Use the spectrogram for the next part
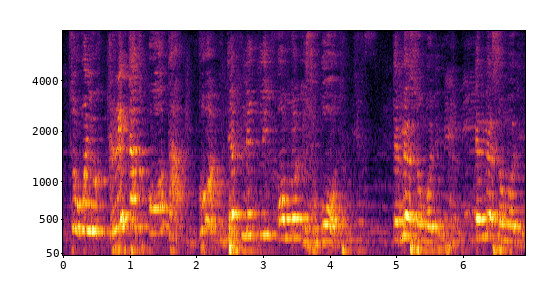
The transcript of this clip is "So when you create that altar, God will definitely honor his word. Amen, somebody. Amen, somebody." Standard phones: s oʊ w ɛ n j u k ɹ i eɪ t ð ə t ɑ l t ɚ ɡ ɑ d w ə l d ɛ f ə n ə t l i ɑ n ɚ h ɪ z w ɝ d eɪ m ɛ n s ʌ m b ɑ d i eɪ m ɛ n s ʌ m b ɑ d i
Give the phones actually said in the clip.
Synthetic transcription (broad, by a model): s oʊ w ɛ n j u k ɹ i eɪ t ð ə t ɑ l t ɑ ɡ ɑ d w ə d ɛ f ə n ə t l i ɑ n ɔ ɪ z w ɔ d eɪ m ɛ s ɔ m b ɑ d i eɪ m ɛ s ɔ m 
